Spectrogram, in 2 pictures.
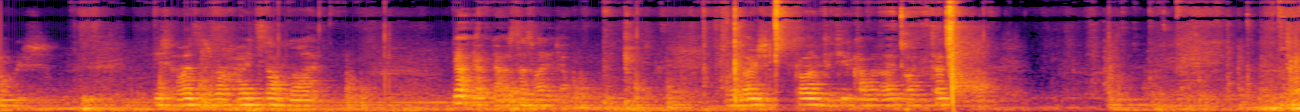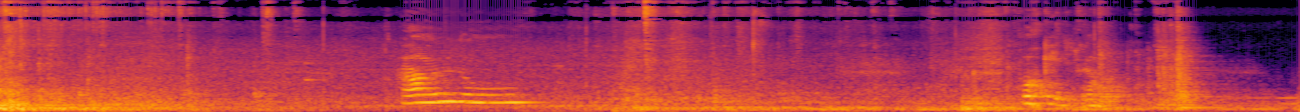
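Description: A young man talks calmly close to the microphone.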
